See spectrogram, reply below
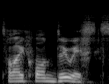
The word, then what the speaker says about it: taekwondoist: She's a taekwondist. Taekwondoist, sorry. I mispronounced my bad mispronunciation.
